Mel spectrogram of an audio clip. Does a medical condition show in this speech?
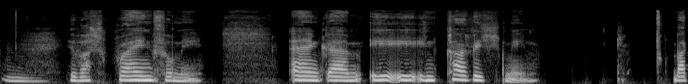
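Yes: tongue removal for cancer; two surgeries, 8-hour resection with skin graft free flap reconstruction, small back part left; about 20 years since onset, speech audibly changed per host, can swallow without feeding tube; relearned speaking from scratch with speech therapist, could not speak after surgery, remaining tongue enables swallowing.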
